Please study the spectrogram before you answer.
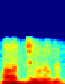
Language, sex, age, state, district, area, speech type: Nepali, female, 30-45, West Bengal, Darjeeling, rural, conversation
